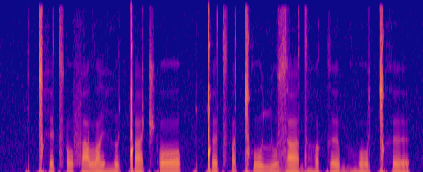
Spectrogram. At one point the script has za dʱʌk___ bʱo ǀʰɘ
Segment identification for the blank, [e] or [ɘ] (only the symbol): ɘ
